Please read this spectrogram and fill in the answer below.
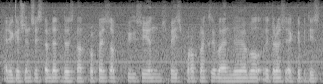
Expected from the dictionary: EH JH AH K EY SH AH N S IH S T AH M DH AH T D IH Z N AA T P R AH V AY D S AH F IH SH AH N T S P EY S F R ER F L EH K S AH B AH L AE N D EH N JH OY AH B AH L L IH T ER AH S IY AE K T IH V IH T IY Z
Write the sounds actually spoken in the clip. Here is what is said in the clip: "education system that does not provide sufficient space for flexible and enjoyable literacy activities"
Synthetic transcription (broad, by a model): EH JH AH K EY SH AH N S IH S T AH M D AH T D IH S N AA T P R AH P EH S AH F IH S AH N S P EY S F R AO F L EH K S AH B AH L EH N JH OY AH B AH L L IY T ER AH S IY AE K T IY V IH T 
